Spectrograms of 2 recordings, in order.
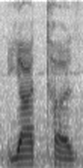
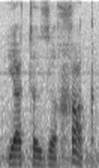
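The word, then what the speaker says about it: יצחק: The word Isaac in the Hebrew, it means he laughs, you know, or laughter, and how you pronounce it in the Hebrew is yatazachak, yatazachak, you know, meaning laughter.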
